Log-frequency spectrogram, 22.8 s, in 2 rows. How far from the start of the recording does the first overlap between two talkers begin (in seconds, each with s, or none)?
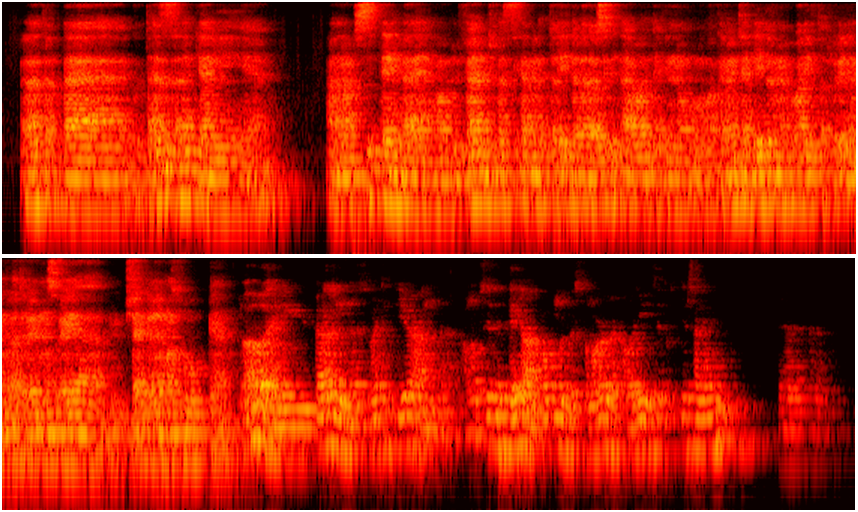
none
